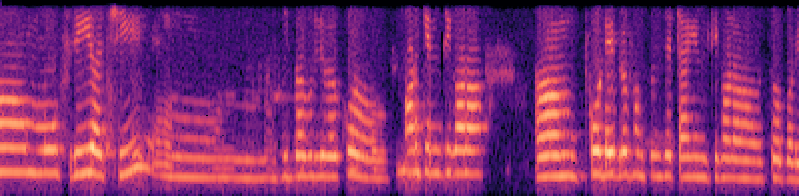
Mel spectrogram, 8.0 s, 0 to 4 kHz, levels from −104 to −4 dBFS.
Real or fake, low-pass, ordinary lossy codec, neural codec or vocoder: real; 3.6 kHz; AAC, 32 kbps; none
